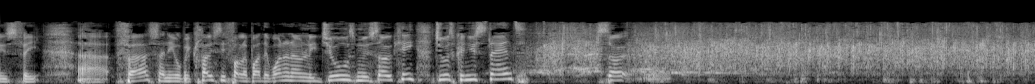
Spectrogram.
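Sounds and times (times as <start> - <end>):
speech: 0.0 - 6.9
audience applause: 5.2 - 10.3.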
